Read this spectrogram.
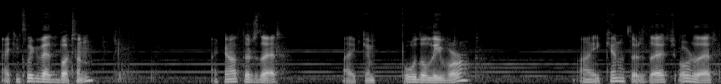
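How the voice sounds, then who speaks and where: A man from Bulgaria, lightly accented, speaks at a moderate pace in a fairly low voice and pauses often. Faint music sits behind his casual stream chat as he talks with viewers and thinks aloud while playing.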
